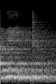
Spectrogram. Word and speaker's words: know: Okay, इसमें भी same KNOW यानी नो नहीं होगा, क्या होगा, नो। डू यू नो हर, क्या आप उसे जानते हो, ऐसे। तो यहाँ पे भी साइलेंट क्या हो गया, K।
